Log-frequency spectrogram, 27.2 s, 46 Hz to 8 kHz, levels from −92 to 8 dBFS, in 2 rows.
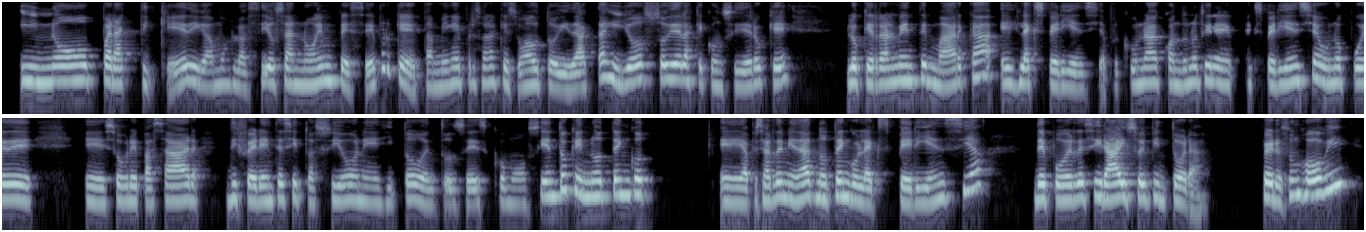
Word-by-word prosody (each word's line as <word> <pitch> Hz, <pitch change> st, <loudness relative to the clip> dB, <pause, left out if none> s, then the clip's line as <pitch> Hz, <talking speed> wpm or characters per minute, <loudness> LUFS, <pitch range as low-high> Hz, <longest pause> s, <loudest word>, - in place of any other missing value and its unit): y 210 Hz, 0 st, 0 dB
no 210 Hz, +2 st, +1 dB
practiqué, 185 Hz, -3 st, -2 dB
digámoslo 180 Hz, -3 st, -3 dB
así. 160 Hz, +4 st, -3 dB
O -, -, -1 dB
sea, 200 Hz, -2 st, -2 dB
no 180 Hz, 0 st, -3 dB
empecé 215 Hz, -, -1 dB
porque 365 Hz, -, -1 dB
también 165 Hz, +4 st, -7 dB
hay 195 Hz, -, -2 dB
personas 200 Hz, 0 st, -8 dB
que 195 Hz, -2 st, -3 dB
son 170 Hz, -2 st, -8 dB
autodidactas, 160 Hz, -, -1 dB
y 210 Hz, -6 st, 0 dB
yo 205 Hz, +4 st, +3 dB
soy 225 Hz, 0 st, 0 dB
de 230 Hz, -, +6 dB
las 220 Hz, -1 st, +1 dB
que 215 Hz, -, -7 dB
considero 170 Hz, +2 st, -4 dB
que 195 Hz, +4 st, 0 dB, 0.5 s
lo 195 Hz, 0 st, +3 dB
que 195 Hz, -1 st, +3 dB
realmente 215 Hz, +4 st, +1 dB
marca 200 Hz, +9 st, -1 dB
es 190 Hz, -1 st, -2 dB
la 195 Hz, -, +4 dB
experiencia. 165 Hz, -5 st, -4 dB
Porque 155 Hz, +3 st, -14 dB
una 195 Hz, +2 st, -2 dB
cuando 180 Hz, -2 st, -5 dB
uno 200 Hz, +1 st, -2 dB
tiene 195 Hz, -4 st, -1 dB
experiencia, 195 Hz, +5 st, -1 dB
uno 195 Hz, 0 st, -1 dB
puede, 190 Hz, -2 st, +2 dB, 0.5 s
eh, 165 Hz, -3 st, -2 dB
sobrepasar 175 Hz, +1 st, 0 dB, 0.2 s
diferentes 180 Hz, 0 st, +1 dB
situaciones 180 Hz, -3 st, -5 dB
y 160 Hz, -, -12 dB
todo. 190 Hz, -2 st, 0 dB
Entonces, 150 Hz, 0 st, -5 dB
como 155 Hz, 0 st, -9 dB
siento 215 Hz, -, +1 dB
que 260 Hz, -5 st, +3 dB
no 220 Hz, 0 st, +2 dB
tengo 235 Hz, 0 st, +3 dB, 0.6 s
eh, 165 Hz, -1 st, 0 dB
a 155 Hz, -, +1 dB
pesar 175 Hz, +2 st, -2 dB
de 210 Hz, +1 st, +4 dB
mi 195 Hz, -3 st, 0 dB
edad, 205 Hz, +3 st, +4 dB
no 190 Hz, -2 st, +1 dB
tengo 210 Hz, -2 st, +4 dB
la 165 Hz, -2 st, +3 dB
experiencia 170 Hz, -, -2 dB, 0.5 s
de 190 Hz, 0 st, +6 dB
poder 185 Hz, -1 st, +2 dB
decir: 205 Hz, 0 st, +4 dB
"Ay, 200 Hz, +2 st, +8 dB
soy 200 Hz, -1 st, +3 dB
pintora", 185 Hz, -4 st, -2 dB, 0.5 s
pero 200 Hz, -4 st, +6 dB
es -, -, -9 dB
un 230 Hz, +1 st, +2 dB
hobby, 275 Hz, -, +6 dB
190 Hz, 155 wpm, -23 LUFS, 170-210 Hz, 0.6 s, Ay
